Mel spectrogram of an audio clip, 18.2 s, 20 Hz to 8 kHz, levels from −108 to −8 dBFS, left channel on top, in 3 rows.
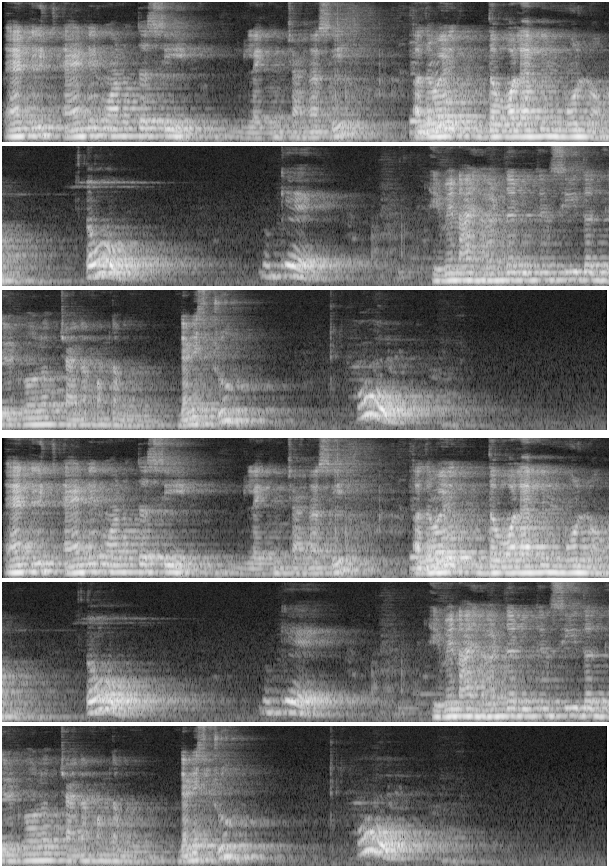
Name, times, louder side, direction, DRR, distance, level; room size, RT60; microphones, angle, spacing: voice 1, 0.0-3.6 4.1-6.1 10.3-13.6 13.9-14.5, right 1 dB, 5° left, -1 dB, 3.6 m, -21 dB
voice 2, 4.1-4.4 6.9-7.4 8.6-9.2 10.1-10.2 15.6-16.1, left 1 dB, 85° left, 2 dB, 5.0 m, -21 dB
29.5 x 11.0 x 8.1 m, 1.5 s
head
